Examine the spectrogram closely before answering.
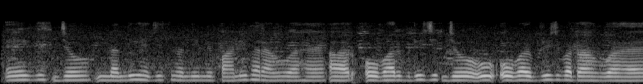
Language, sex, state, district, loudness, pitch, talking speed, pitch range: Hindi, female, Chhattisgarh, Korba, -24 LUFS, 190 Hz, 165 wpm, 185-200 Hz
